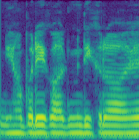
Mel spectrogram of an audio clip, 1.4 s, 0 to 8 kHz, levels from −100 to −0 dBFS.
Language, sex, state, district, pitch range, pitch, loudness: Hindi, male, Uttar Pradesh, Shamli, 160-165 Hz, 160 Hz, -15 LUFS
